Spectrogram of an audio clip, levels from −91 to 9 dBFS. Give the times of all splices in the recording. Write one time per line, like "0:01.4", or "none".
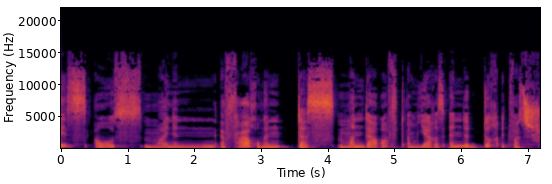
0:03.5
